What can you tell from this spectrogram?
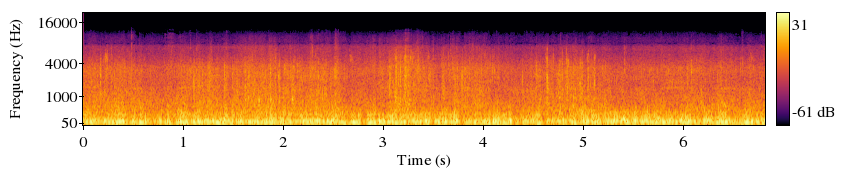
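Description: Heavy wind buffeting the GoPro Hero 11 microphone on a fast mountain bike descent, a steady low rumble, over tyre noise on the dirt trail. Scattered clicks and rattles from the bike over stony ground, bunched about three seconds in.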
